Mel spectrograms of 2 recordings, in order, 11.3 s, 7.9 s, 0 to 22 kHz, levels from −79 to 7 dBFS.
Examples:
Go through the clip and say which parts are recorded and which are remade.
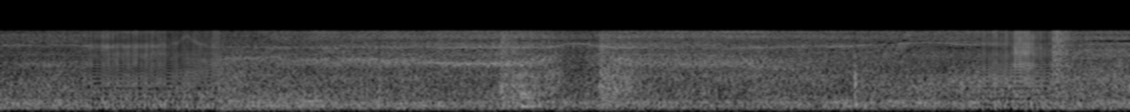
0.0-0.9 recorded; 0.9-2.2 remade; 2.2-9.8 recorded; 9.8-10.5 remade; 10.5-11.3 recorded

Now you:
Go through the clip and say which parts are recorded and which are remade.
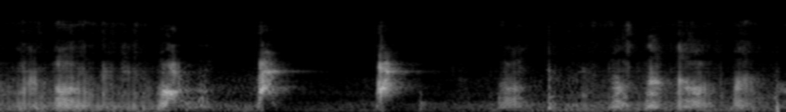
0.0-1.8 remade; 1.8-2.5 recorded; 2.5-5.3 remade; 5.3-5.8 recorded; 5.8-7.9 remade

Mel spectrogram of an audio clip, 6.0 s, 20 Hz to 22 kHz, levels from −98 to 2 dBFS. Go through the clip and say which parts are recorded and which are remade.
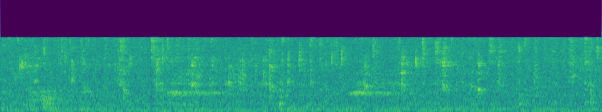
0.0-6.0 recorded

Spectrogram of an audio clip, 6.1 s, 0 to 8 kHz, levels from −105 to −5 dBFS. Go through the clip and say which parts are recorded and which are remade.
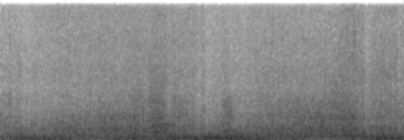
0.0-6.1 recorded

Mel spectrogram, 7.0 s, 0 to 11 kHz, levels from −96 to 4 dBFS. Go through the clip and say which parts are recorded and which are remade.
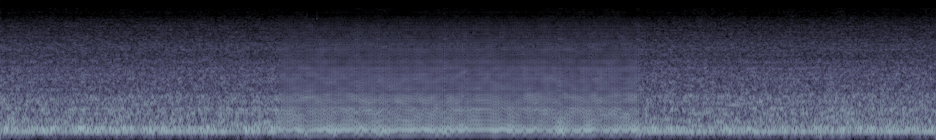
0.0-2.1 recorded; 2.1-4.8 remade; 4.8-7.0 recorded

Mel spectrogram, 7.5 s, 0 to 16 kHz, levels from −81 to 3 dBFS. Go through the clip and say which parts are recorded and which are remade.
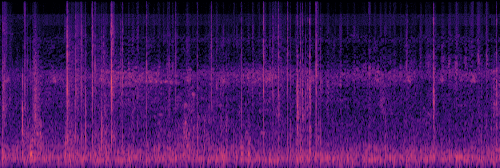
0.0-0.7 recorded; 0.7-3.5 remade; 3.5-7.5 recorded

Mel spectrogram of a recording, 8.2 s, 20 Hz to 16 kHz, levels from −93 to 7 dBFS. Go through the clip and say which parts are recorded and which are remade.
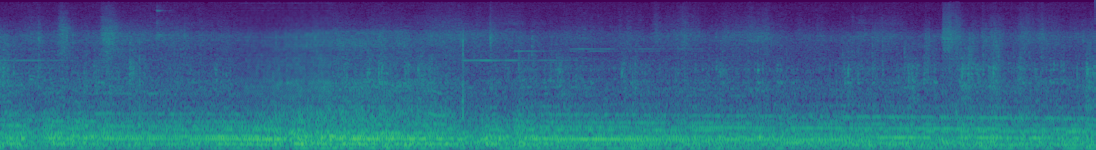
0.0-1.8 recorded; 1.8-2.5 remade; 2.5-8.2 recorded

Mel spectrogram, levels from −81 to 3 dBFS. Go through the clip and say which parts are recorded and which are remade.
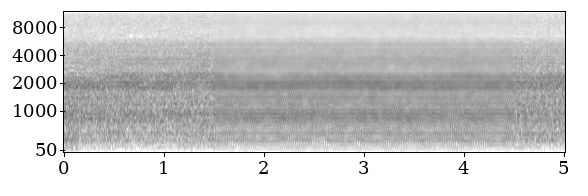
0.0-1.5 recorded; 1.5-4.5 remade; 4.5-5.0 recorded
